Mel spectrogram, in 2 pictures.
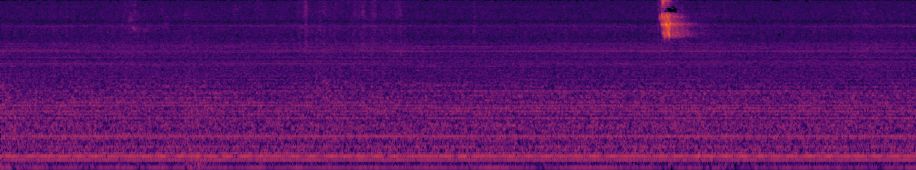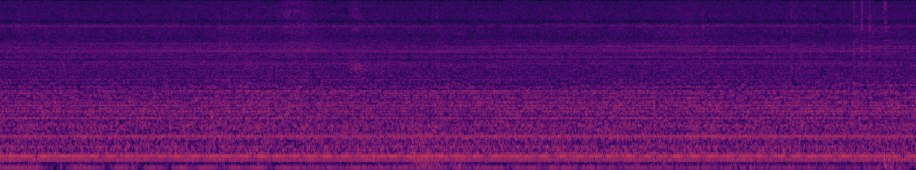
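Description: Steady low hum over a faint hiss: the room tone of the hall. A brief high-pitched squeak comes about nine seconds in.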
